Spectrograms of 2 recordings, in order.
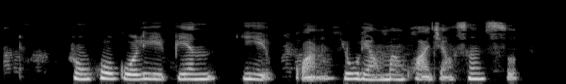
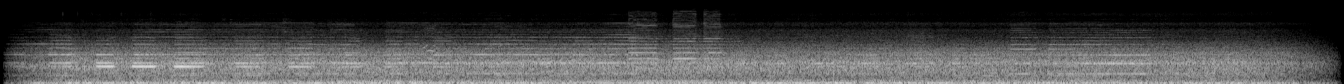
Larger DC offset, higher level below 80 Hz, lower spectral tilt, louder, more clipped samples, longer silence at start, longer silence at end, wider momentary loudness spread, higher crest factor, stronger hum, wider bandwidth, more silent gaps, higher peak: neither; second, -64 dBFS vs -22 dBFS; second, -4.5 dB/octave vs -6.5 dB/octave; about the same, -18 LUFS vs -19 LUFS; neither; about the same, 0.05 s vs 0.05 s; first, 0.5 s vs 0.1 s; about the same, 7 LU vs 7 LU; about the same, 16 dB vs 16 dB; neither; second, 7.8 kHz vs 12 kHz; neither; about the same, -2 dBFS vs -2 dBFS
